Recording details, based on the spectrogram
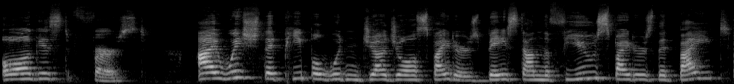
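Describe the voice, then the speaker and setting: Slow-reading woman teacher with a higher voice. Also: pushed and bright. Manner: deliberate, pausing between phrases, addresses pupils with questions. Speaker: primary school teacher. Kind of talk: read-aloud of a picture book for children with teaching commentary.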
